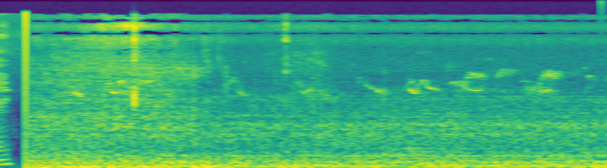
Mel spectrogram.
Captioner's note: birds chirping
